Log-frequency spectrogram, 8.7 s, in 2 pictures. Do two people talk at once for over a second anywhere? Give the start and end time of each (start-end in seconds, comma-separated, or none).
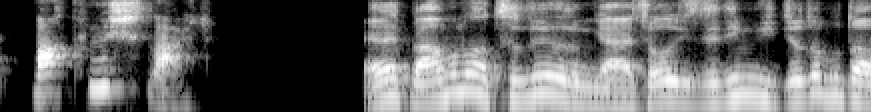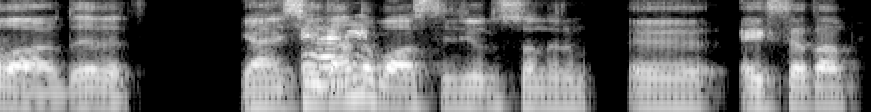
none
